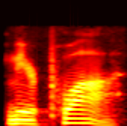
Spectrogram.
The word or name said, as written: mirepoix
